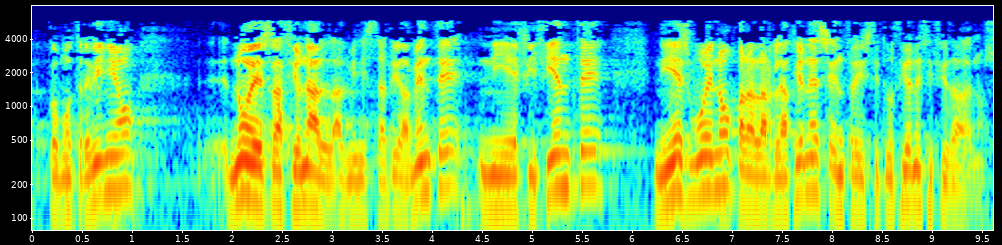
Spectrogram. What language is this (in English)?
Spanish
